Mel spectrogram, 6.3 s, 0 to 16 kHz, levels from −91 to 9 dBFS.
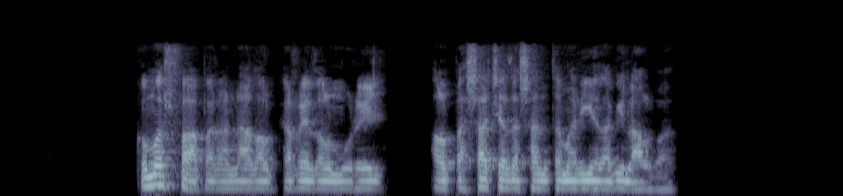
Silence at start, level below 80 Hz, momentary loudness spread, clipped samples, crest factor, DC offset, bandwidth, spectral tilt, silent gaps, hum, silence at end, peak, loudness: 1.05 s; -56 dBFS; 9 LU; under 0.1%; 22 dB; under 0.1%; 7.8 kHz; -5.5 dB/octave; 3.00-3.23 s; none; 1.3 s; -8 dBFS; -28 LUFS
